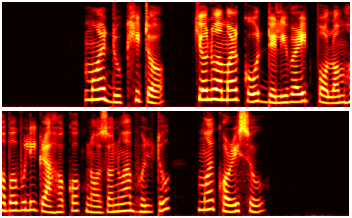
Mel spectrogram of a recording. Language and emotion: Assamese, sad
